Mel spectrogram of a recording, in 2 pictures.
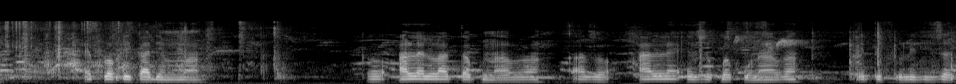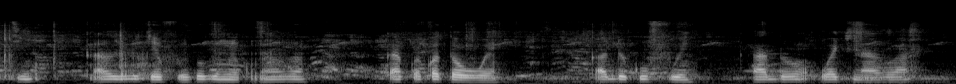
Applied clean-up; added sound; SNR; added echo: none; none; none; none.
